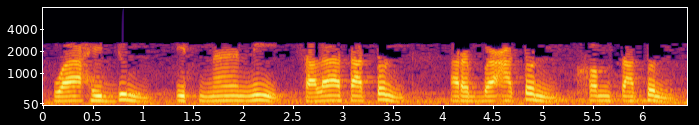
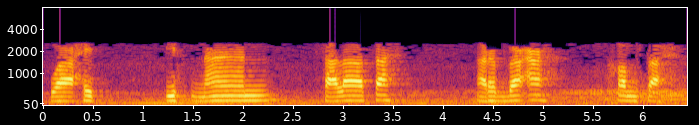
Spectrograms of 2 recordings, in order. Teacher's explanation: boleh diucapkan dengan mensukun akhirnya · Shown in: second take · wahid, isnan, salatah, arba'ah, khamsah.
